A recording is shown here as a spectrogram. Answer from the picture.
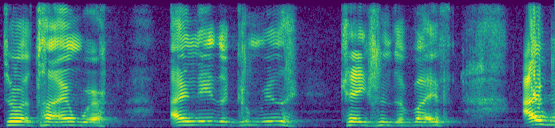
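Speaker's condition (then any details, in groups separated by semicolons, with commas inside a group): Cerebral palsy; present from birth, premature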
